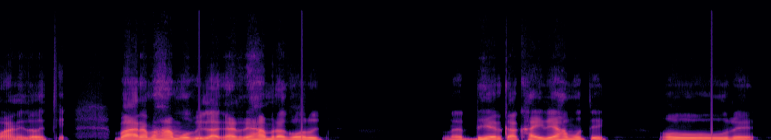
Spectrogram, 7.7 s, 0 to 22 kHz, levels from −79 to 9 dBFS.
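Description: Periodic USB or driver dropouts begin at 0.96 s and repeat about every 1.02 s until roughly 7.1 s, for about seven events in this speech. Each time, something stalls the USB link or audio driver, and around 10 ms of signal is lost and replaced with silence. Because the gap breaks the waveform abruptly, each one that lands on the voice is heard as a short tick or pop, at a steady, clock-like interval.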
